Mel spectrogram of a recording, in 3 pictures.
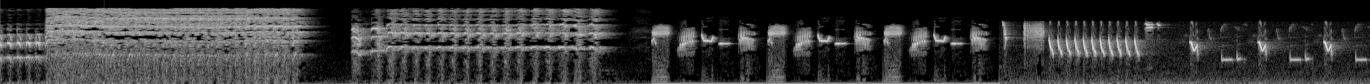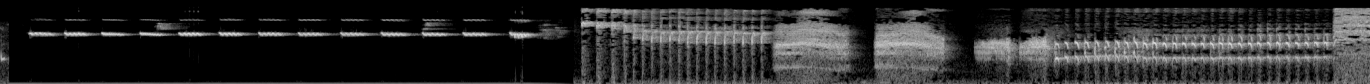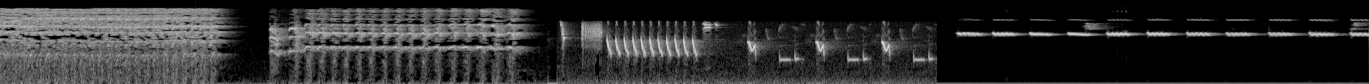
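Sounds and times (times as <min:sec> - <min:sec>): bird high whistled notes: 0:00.0 - 0:07.6, 0:10.5 - 0:23.0, 0:24.3 - 0:32.8
bird buzzy chattering: 0:00.0 - 0:13.8, 0:19.5 - 0:37.2
bird descending calls and trill: 0:00.0 - 0:41.0.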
